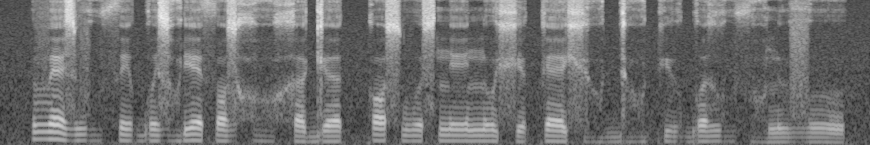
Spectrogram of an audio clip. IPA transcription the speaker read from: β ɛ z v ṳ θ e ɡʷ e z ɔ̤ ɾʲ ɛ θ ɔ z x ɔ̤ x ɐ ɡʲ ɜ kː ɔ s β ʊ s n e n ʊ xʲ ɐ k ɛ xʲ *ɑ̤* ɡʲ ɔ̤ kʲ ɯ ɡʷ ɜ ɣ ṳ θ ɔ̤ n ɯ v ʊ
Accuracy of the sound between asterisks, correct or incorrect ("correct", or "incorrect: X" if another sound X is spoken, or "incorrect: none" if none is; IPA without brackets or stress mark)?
incorrect: ɔ̤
